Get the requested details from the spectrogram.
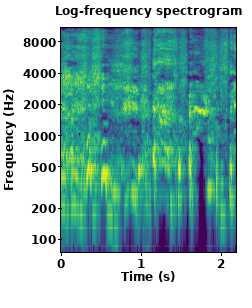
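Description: A loud run of coughing and choking, rapid sputtering bursts one after another with gasps between them, edging toward laughter.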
